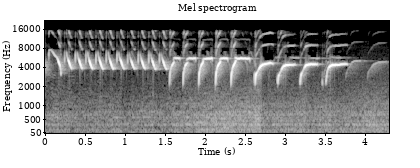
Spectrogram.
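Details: Spanish Llarguet canary song recorded live: a rapid rolling trill of descending notes gives way to slower, fuller swooping whistles at a steady pace, ending in a softer tail, high and ringing throughout.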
